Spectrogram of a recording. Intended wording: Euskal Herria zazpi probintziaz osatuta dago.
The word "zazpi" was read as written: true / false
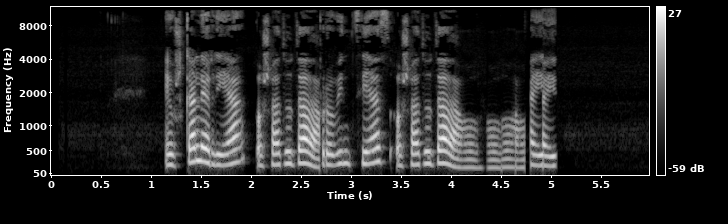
false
